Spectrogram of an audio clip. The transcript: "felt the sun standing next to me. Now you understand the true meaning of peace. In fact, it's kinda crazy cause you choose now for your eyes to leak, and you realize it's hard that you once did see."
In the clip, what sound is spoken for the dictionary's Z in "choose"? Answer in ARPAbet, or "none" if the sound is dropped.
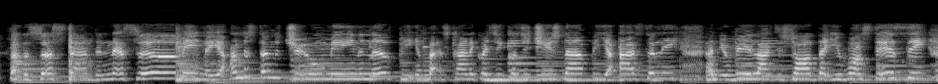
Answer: Z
